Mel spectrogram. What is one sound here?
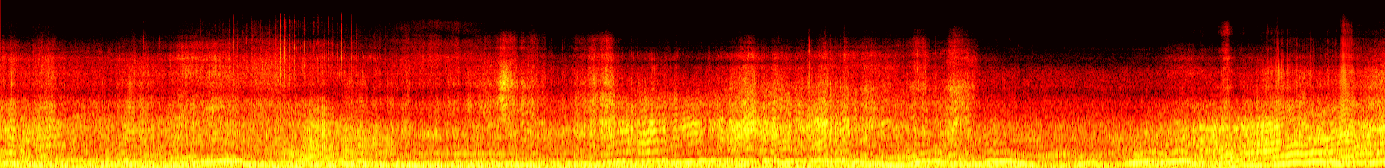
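Tyres squeal on the track.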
